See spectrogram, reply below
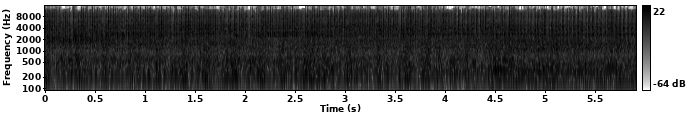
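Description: Two-stroke bike engine running steadily with a sharp, rapid knocking riding over the buzz; the source of the knock is unclear.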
